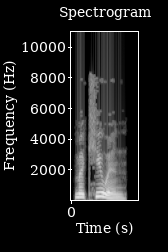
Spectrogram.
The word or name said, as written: mcewen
